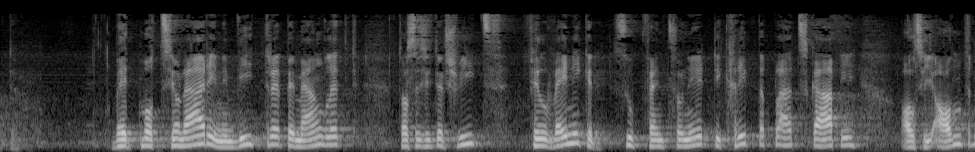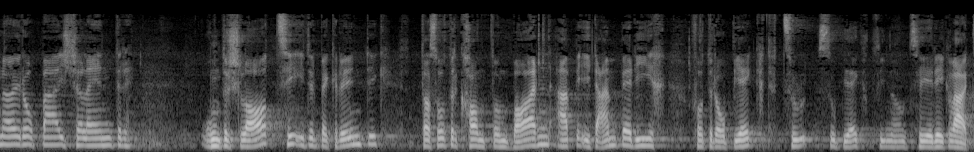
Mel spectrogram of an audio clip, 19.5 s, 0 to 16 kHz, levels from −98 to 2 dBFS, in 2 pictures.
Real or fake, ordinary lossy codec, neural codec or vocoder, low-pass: real; MP3, 48 kbps; none; 14.4 kHz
